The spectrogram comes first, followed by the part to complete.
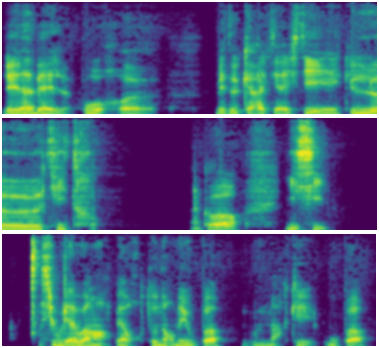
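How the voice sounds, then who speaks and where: A man's voice: on the low side, measured pace, lo-fi sound. A man teaching a hesitant, filler-filled screencast coding lesson, talking through code on screen. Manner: hesitant, many fillers and restarts.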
